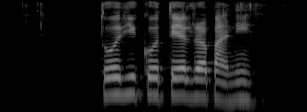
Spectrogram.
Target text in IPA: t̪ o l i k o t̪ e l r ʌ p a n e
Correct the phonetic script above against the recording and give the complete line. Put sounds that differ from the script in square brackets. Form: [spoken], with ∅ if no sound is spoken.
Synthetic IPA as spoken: t̪ o [ɾ] i k o t̪ e l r ʌ p a n [i]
